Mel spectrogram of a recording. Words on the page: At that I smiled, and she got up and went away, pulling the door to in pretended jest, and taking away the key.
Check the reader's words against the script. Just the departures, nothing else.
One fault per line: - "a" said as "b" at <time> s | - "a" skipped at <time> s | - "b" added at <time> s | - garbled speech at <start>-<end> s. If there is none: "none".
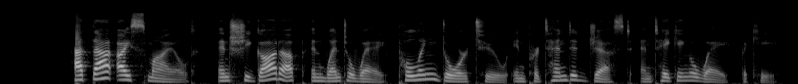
- "the" skipped at 4.4 s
